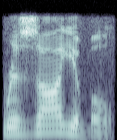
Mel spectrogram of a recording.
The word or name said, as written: resoluble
